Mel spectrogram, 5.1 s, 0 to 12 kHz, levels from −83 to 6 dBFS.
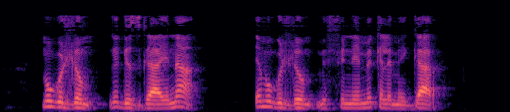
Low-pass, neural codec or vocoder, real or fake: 7.2 kHz; none; real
